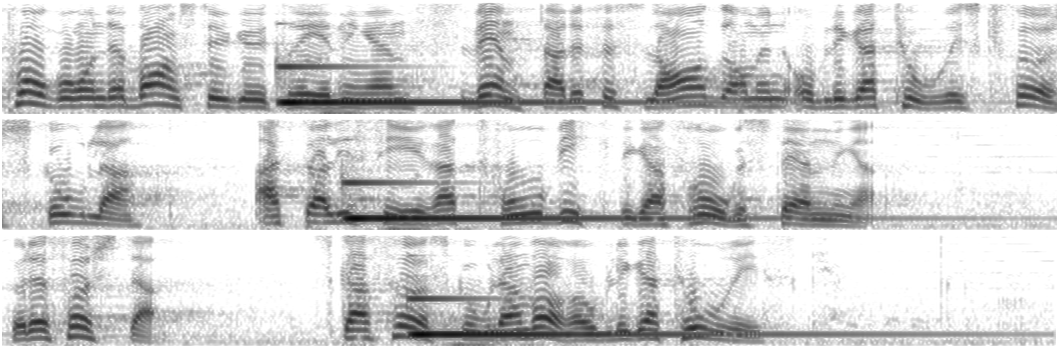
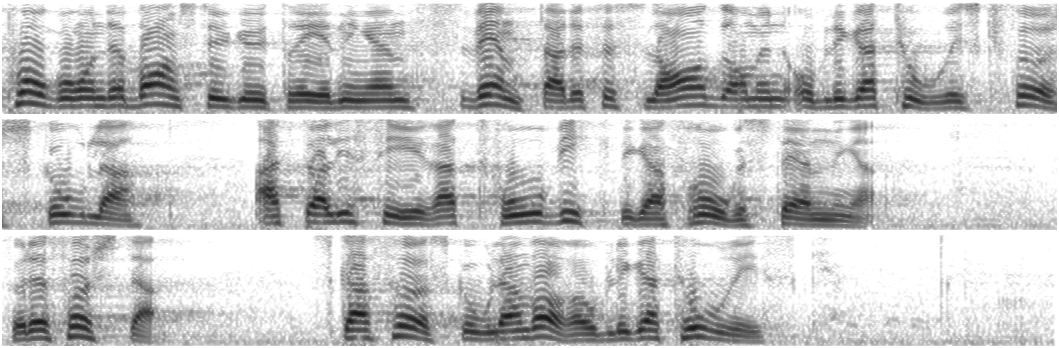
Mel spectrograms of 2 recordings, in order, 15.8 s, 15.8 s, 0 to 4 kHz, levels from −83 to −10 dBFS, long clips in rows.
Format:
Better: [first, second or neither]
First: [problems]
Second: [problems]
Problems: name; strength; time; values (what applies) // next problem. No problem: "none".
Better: second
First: background sound (Marimba, xylophone / Wood); 3 dB above the speech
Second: none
